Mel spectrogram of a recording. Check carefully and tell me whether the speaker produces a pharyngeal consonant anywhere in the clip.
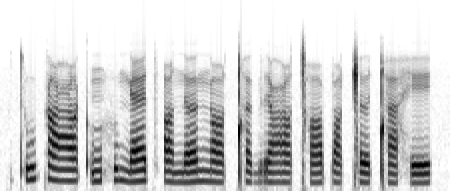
yes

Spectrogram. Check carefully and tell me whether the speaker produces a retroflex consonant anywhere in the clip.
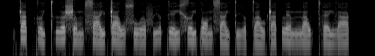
yes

